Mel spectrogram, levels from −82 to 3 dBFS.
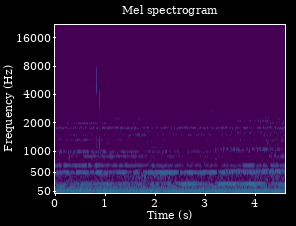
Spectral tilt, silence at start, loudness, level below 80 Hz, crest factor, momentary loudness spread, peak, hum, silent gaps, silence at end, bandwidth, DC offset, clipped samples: -7 dB/octave; 0 s; -54 LUFS; -54 dBFS; 14 dB; 2 LU; -36 dBFS; none; none; 0 s; 9.6 kHz; under 0.1%; under 0.1%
